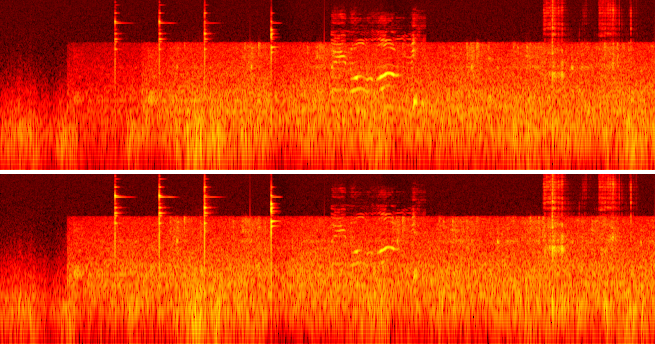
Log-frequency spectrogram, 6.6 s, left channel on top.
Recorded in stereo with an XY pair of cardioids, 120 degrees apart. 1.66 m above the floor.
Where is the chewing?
25° right.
